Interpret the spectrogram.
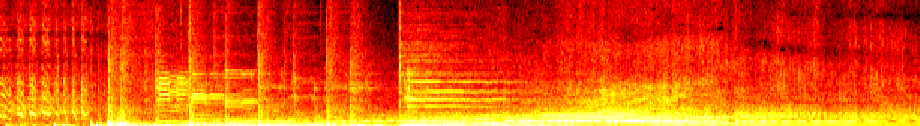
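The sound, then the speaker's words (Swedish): A motorcycle engine revs loudly, its pitch climbing in a few sharp surges and then holding a steady roar with stepped shifts. No one speaks. “när vi ändå pratar motorcyklar så måste jag nog ändå säga att jag är en människa som har levt hela livet under drömmen om en motorcykel”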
